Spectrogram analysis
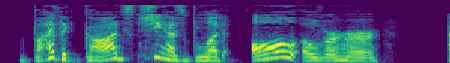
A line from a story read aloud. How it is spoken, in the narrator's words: Adeline snapped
